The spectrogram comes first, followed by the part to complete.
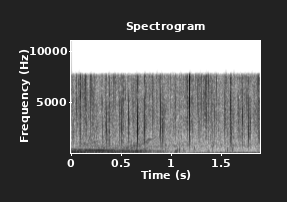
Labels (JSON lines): {"label": "biophony", "recorder": "SoundTrap 300"}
